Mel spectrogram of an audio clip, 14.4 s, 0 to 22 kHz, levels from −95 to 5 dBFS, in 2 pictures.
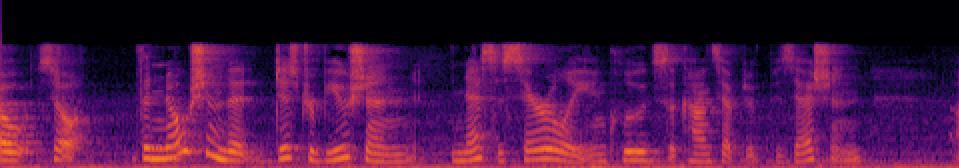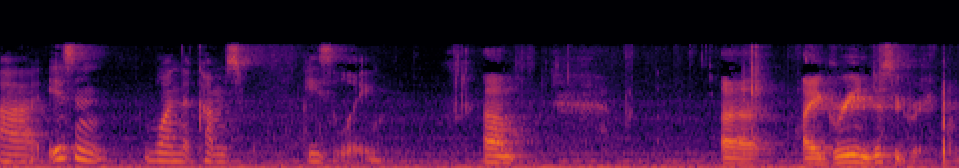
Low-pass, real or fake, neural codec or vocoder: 7.2 kHz; real; none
